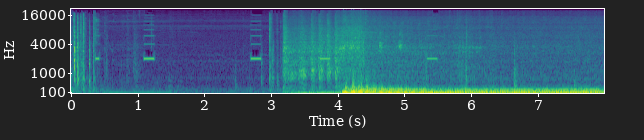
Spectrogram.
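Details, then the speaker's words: Project G car first start: dash chimes, cranks, catches and settles into an uneven, lumpy misfiring idle; the camshaft position sensor is then replaced. "all right so as you can tell it doesn't want to run very well"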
